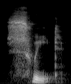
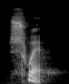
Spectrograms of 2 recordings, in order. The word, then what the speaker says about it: sweat: word is not pronounced sweet this word is pronounced sweat sweat use the short e sound like in bed and ten it's a short sound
